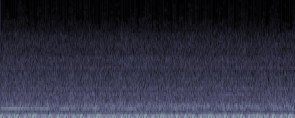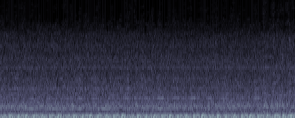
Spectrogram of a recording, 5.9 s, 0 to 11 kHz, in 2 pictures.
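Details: 3rd-gen diesel with new BD Diesel 90 hp injectors at idle: loud, hard, rapid knocking throughout, white smoke. Owner suspects overfueling injectors; disabling each one didn't stop the smoke.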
